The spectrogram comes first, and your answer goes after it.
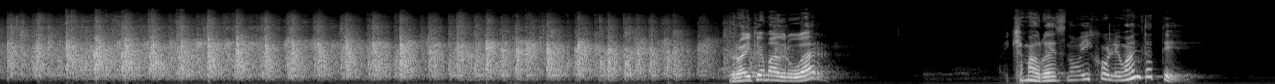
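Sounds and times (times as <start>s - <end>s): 
audience applause: 0.0s - 8.2s
speech: 7.3s - 8.3s, 10.1s - 12.0s.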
